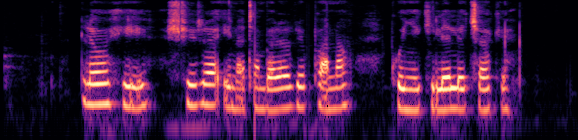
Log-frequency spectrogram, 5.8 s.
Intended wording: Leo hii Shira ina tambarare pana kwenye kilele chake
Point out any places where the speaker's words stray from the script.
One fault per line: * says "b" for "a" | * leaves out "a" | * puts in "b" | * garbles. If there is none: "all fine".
all fine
